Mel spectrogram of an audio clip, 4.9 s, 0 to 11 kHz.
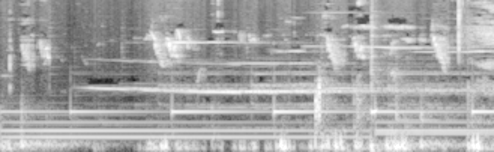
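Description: Birds sing outdoors at 6:20 a.m. on Saturday, June 20th, 2020, in the Midlands, on an overcast, cloudy morning, with scattered chirps and short trills over a steady low hum and soft rumbling background noise. No one speaks.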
